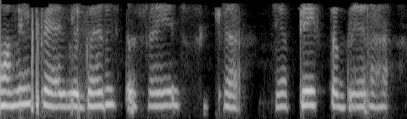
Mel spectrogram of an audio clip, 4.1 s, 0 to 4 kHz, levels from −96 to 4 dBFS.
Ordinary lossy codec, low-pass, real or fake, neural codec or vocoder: MP3, 24 kbps; 3.6 kHz; fake; codec, 24 kHz, 1.5 kbps, HILCodec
